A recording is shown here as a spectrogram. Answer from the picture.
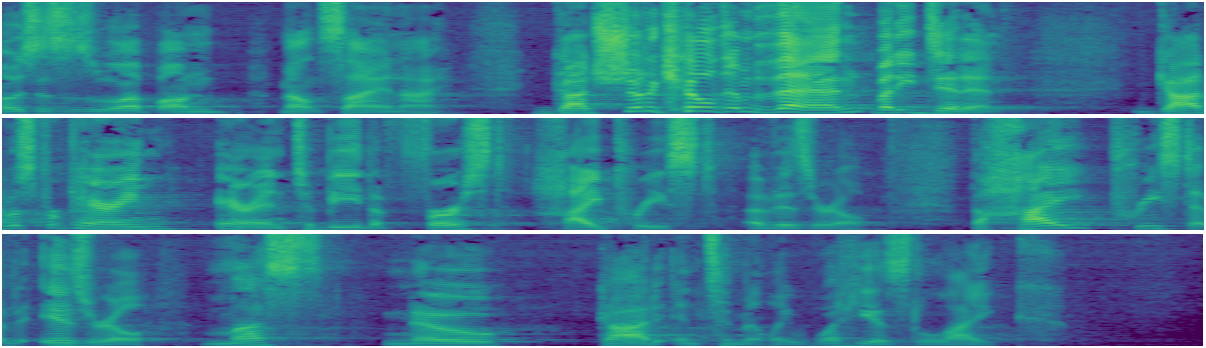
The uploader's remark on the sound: at Trinity Church, Puerto Rico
